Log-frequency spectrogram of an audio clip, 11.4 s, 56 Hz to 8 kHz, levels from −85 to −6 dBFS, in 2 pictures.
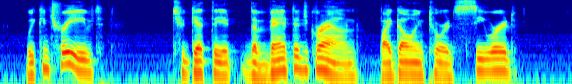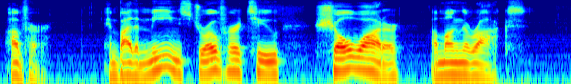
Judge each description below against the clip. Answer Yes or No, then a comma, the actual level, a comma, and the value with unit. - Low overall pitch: Yes, low, 110 Hz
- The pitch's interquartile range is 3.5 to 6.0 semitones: Yes, average, 4.2 semitones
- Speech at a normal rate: No, slow, 130 wpm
